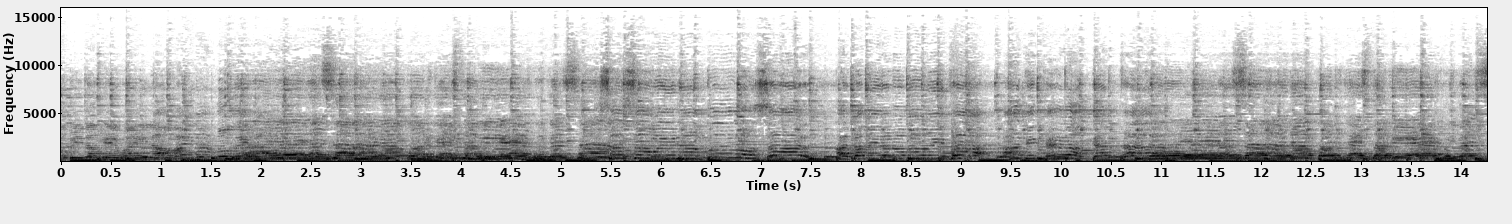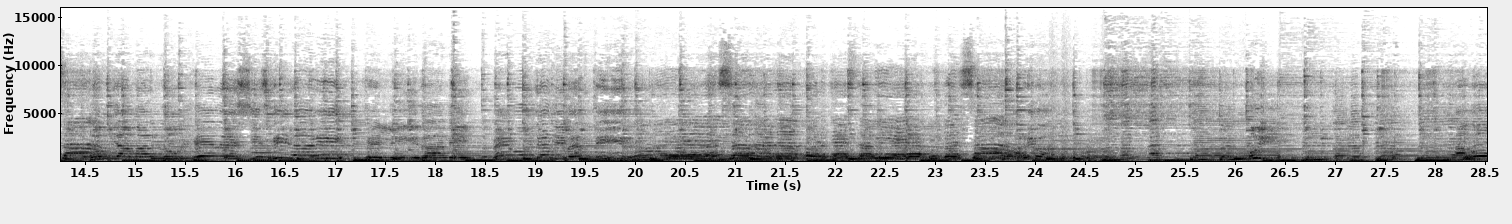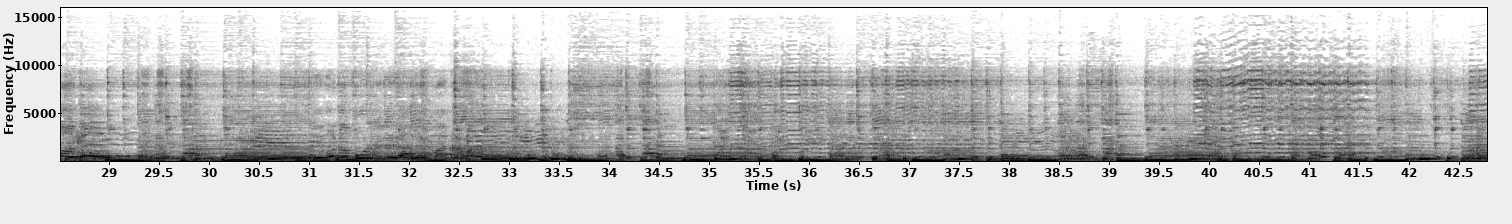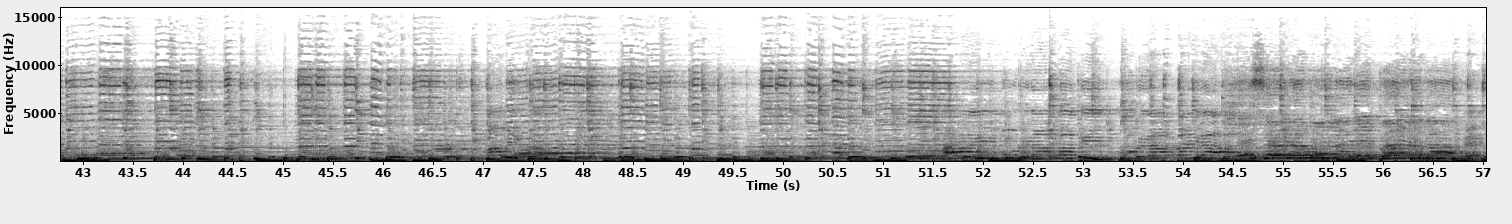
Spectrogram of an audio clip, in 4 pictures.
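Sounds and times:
salsa band playing: 0.0 - 57.0.

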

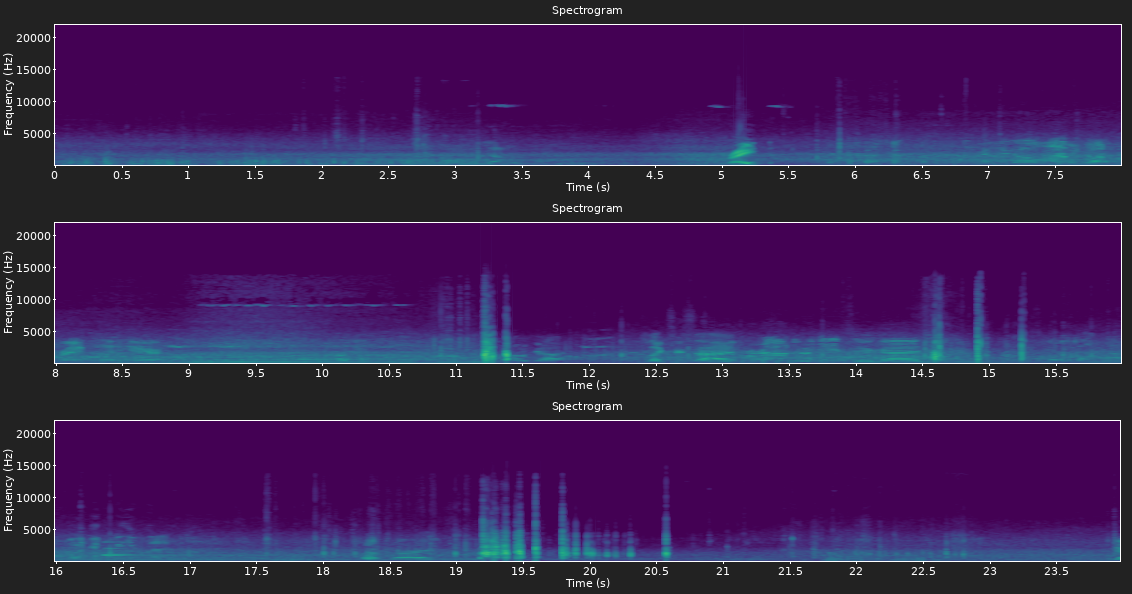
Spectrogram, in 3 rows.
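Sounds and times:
wind noise: 0.0 - 3.6, 21.2 - 22.8
street noise: 0.0 - 23.9.

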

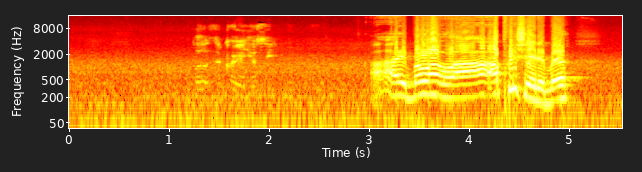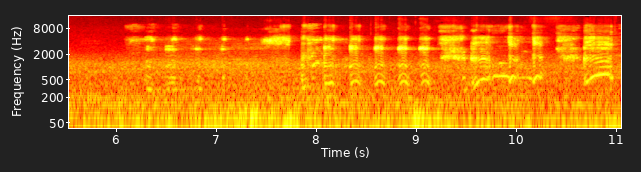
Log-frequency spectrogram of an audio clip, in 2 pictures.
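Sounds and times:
man laughing through phone speaker: 6.1 - 11.0.

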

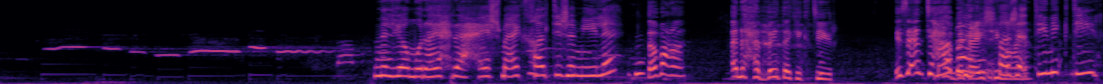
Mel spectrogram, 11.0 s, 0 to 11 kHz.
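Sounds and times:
slow whistle-like melody: 0.0 - 3.6.

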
